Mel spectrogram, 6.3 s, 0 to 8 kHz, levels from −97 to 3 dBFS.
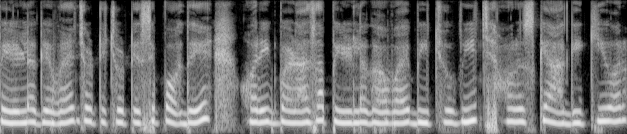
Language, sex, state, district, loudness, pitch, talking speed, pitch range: Hindi, female, Bihar, Jamui, -12 LUFS, 270 Hz, 200 wpm, 260-290 Hz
